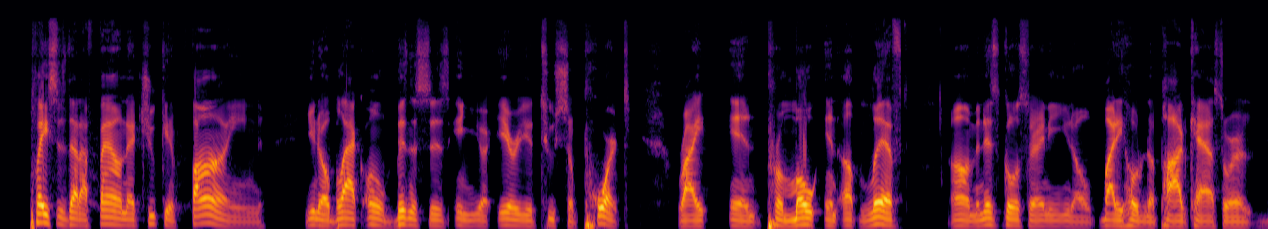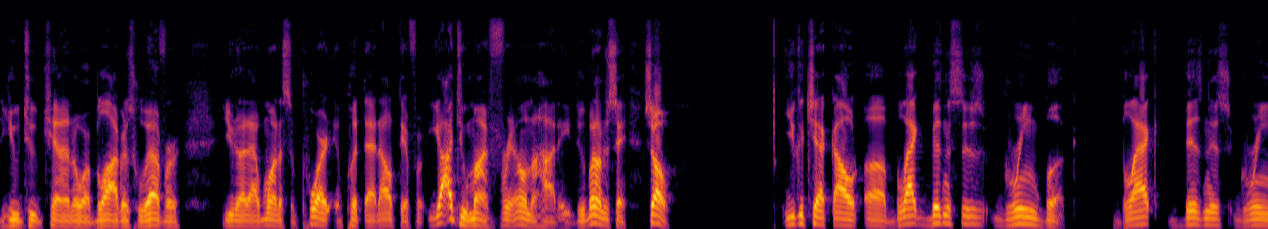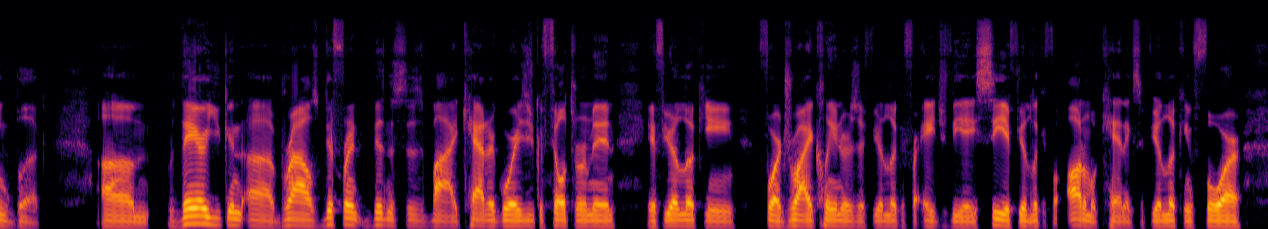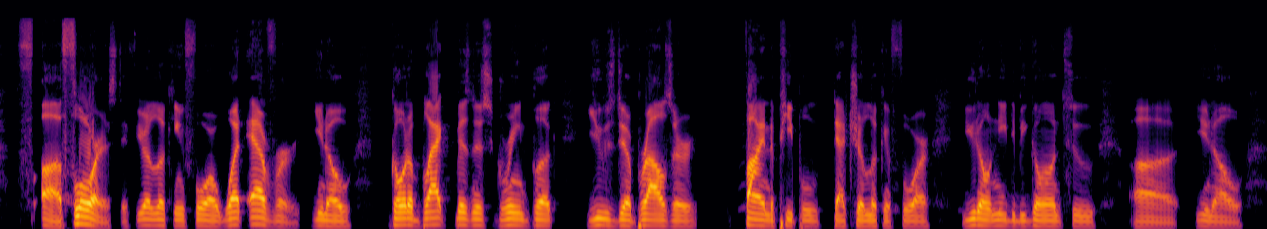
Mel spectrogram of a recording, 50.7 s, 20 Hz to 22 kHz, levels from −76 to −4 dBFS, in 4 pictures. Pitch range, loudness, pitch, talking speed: 90-105 Hz, -22 LUFS, 95 Hz, 185 wpm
